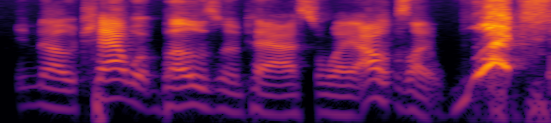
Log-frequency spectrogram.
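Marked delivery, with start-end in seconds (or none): 2.3-2.7 high, loud shocked cry; shocked what. Retold or imitated. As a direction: blurt it out in disbelief. Shocked reaction to death news.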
